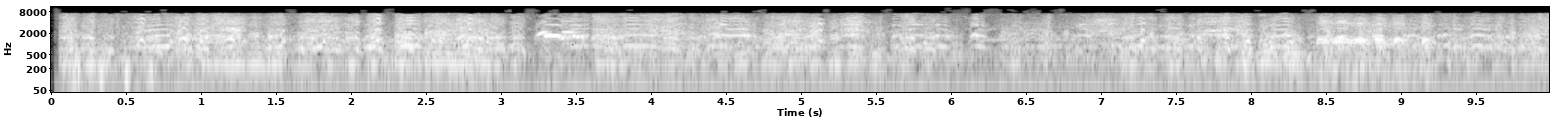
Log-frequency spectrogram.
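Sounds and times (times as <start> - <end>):
bird calling: 0.0 - 9.9.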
